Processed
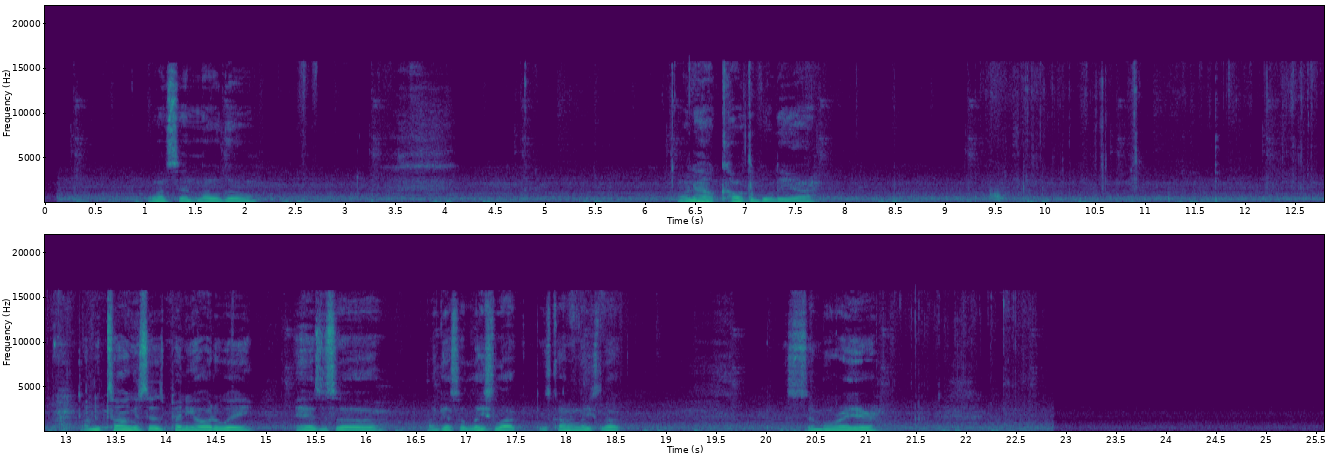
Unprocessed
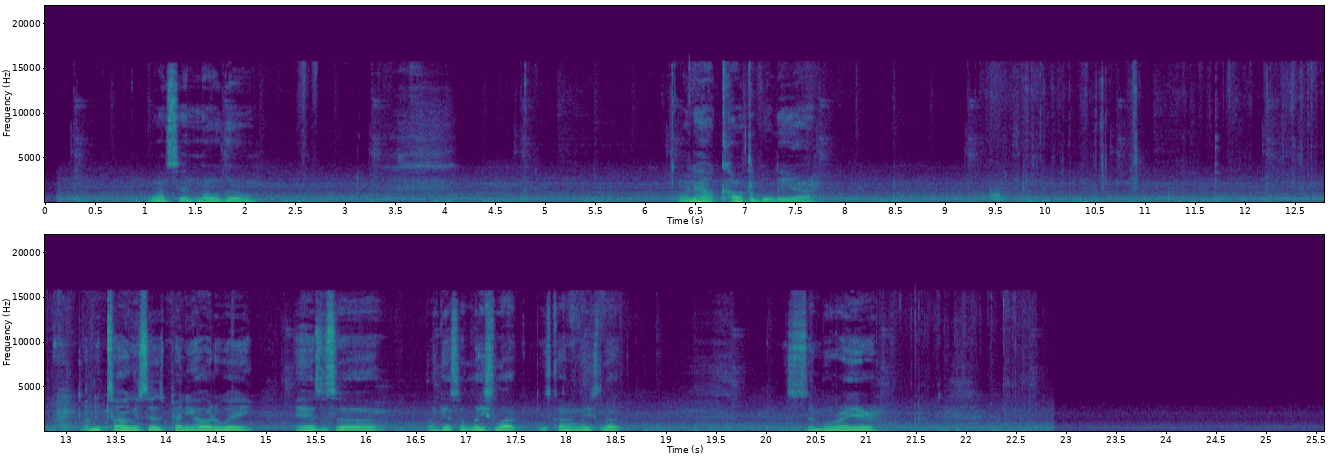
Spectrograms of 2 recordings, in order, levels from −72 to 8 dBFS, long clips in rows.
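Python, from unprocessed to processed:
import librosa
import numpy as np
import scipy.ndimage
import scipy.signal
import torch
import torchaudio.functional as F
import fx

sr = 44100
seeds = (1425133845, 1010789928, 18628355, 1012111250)

y = fx.high_shelf(x, sr, hz=8400.0, db=4.0)
y = F.gain(torch.from_numpy(y), -6.5).numpy()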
